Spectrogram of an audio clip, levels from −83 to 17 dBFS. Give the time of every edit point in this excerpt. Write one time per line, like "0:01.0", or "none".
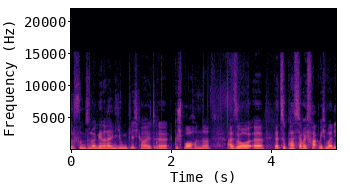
0:02.0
